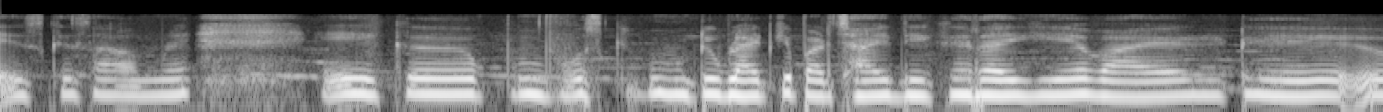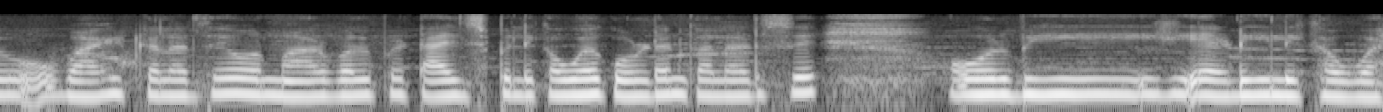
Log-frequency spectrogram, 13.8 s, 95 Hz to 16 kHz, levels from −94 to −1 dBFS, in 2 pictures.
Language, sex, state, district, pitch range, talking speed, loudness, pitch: Hindi, female, Bihar, Samastipur, 205-220 Hz, 135 wpm, -15 LUFS, 215 Hz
